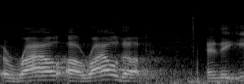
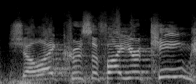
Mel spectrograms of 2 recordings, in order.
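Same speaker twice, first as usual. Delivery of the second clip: loud, high appeal to the crowd; loud desperate question to the mob; Pilate pleading loudly; 10 semitones higher, 7 dB louder than usual. Acted. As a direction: call out over a riot, pressing on king. One more chance.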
